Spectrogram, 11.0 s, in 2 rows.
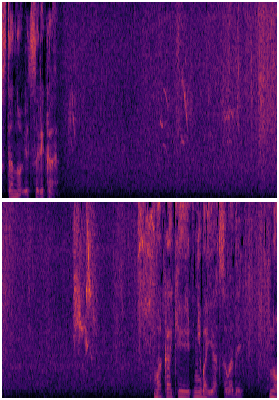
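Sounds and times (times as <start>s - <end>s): steady outdoor hiss: 0.0s - 11.0s
high bird chirps: 6.9s - 7.5s.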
